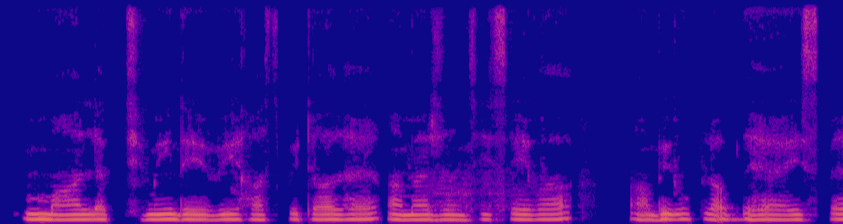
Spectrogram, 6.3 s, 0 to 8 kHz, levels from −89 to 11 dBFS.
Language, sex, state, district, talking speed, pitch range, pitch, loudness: Hindi, female, Uttar Pradesh, Etah, 115 wpm, 175-185 Hz, 175 Hz, -32 LUFS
